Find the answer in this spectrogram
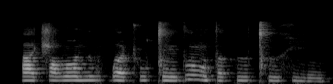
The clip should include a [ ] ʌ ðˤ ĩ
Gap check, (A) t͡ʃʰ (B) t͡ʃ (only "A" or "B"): B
